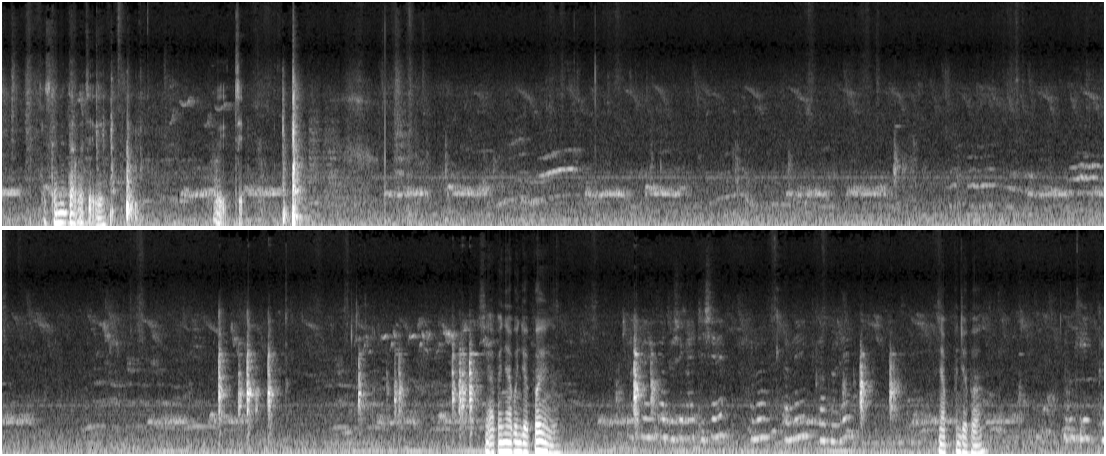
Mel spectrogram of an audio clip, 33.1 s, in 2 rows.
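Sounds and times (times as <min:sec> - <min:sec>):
birds calling low notes: 0:00.0 - 0:33.0
faint higher bird chirps: 0:05.7 - 0:20.4.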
